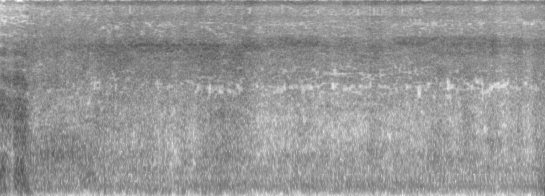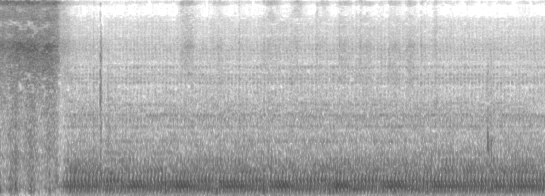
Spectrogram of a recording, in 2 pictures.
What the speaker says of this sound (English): The steam will kill any germs, any bacteria, anything that was in there.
